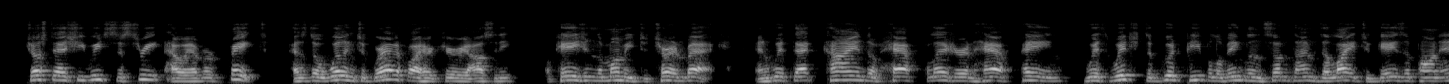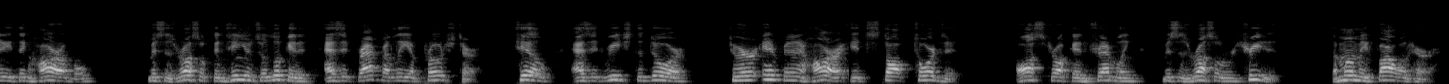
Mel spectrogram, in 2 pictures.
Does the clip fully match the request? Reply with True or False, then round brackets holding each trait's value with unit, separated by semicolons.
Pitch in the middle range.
True (175 Hz)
